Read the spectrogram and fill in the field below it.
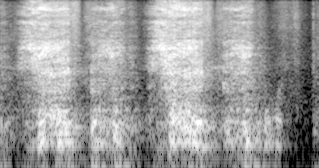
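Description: A chisel blade set in a block of wood shaves a workpiece in repeated rasping strokes, each stroke a close, steady scraping push with short pauses between, no voices.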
